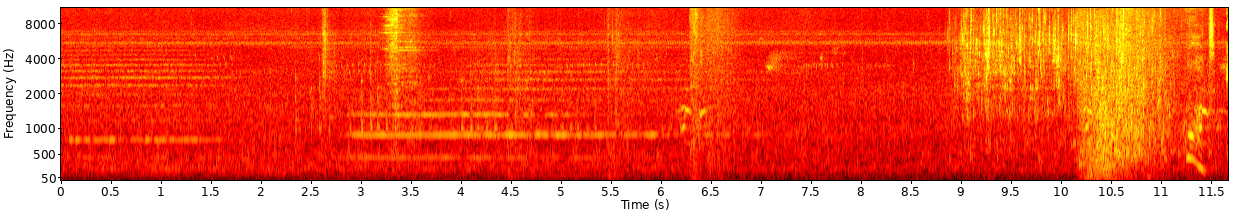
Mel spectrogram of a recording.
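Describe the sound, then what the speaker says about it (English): A potion is poured onto a stone altar in Greedfall, heard as a short splashing, trickling burst near the end after quiet ambient tones and faint chimes. "That must be where we need to pour the potion."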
